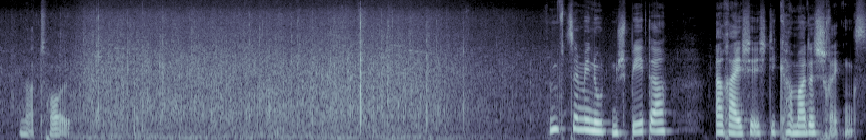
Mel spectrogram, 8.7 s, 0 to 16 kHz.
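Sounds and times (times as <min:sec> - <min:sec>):
sharp raindrops pattering on a nearby surface: 0:00.0 - 0:05.6
steady rain falling: 0:00.0 - 0:06.5
speech: 0:00.2 - 0:01.0, 0:05.5 - 0:08.6.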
